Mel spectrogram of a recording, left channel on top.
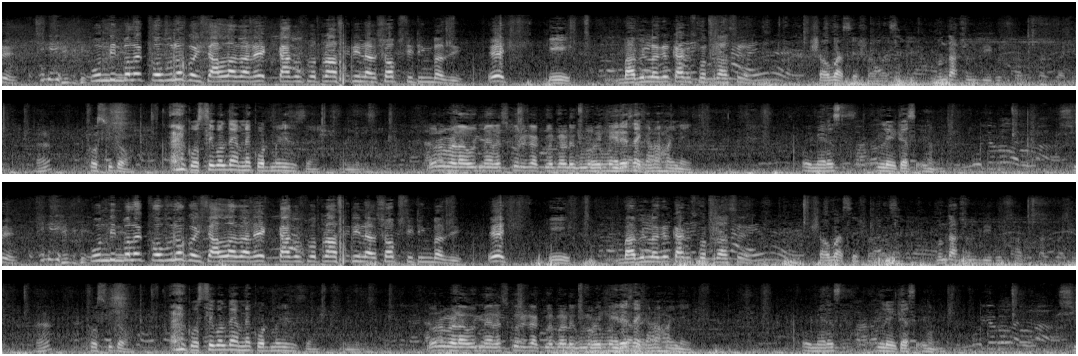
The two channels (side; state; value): both; normal; correlation 0.77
